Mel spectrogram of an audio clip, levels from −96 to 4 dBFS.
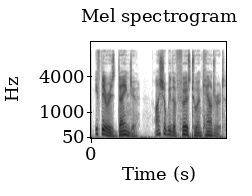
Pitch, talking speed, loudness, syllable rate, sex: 120 Hz, 265 wpm, -17 LUFS, 7.1 syllables/s, male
